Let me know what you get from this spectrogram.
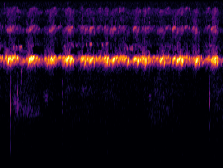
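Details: Crickets calling at night during a sunset safari drive, a high steady trilling pulsing rapidly and continuously at one pitch, with faint clicks and rustles in the background.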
